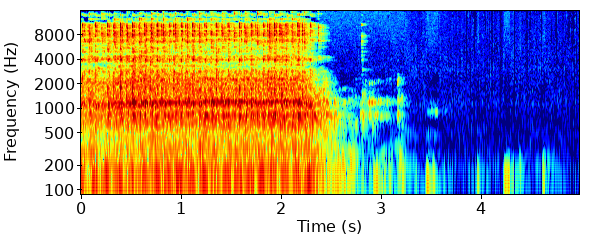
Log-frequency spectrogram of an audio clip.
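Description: A domestic sewing machine runs steadily for about two seconds while stitching quilt block seams, then stops and leaves a few faint handling clicks and taps.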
